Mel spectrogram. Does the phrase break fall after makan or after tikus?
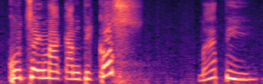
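after tikus. The phrase breaks after the word tikus. The cat eats a mouse and then dies. "Siapa yang mati? Kucingnya atau tikusnya?"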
